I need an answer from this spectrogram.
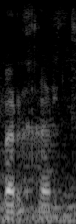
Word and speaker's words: Burgert: In Afrikaans it's Burgert, but in German it's Burgert. Oh, I see. But at least you roll the R.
